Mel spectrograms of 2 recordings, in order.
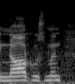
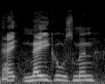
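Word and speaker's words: Nagelsmann: take over at Tottenham I say nagelsman I've been saying nagelsman but I've been called out in every video for getting his name wrong we'll sing what we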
